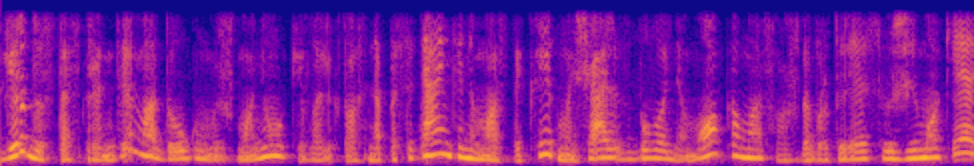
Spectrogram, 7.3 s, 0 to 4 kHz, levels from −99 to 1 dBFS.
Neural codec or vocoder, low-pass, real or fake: vocoder, 22.05 kHz, 80 mel bands, Vocos; 3.6 kHz; fake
